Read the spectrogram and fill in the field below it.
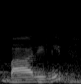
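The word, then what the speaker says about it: bas-relief: এস উচ্চারণ হবে না, বা রিলিফ মানে লো রিলিফ।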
